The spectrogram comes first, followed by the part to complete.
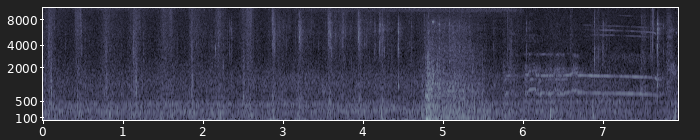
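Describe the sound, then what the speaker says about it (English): Chicken clucking and crowing faintly inside a barn in the survival game DayZ, set against a steady ambient hiss and rhythmic clip-clop footsteps, with one sharp knock partway through. "Chicken too."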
